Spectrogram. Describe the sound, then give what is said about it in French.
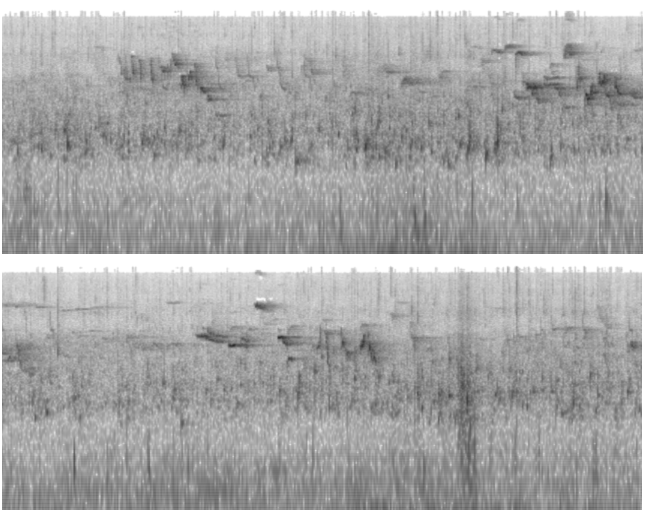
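A small stream flows beneath the vault of a little bridge in the Pyrenees, making a steady trickling rush. Bird chirps and calls are scattered over it throughout. “je me trouve sous la voûte d'un petit pont qui enjambe un petit ruisseau.”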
